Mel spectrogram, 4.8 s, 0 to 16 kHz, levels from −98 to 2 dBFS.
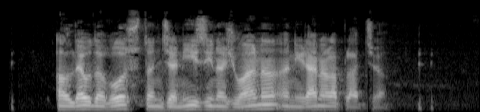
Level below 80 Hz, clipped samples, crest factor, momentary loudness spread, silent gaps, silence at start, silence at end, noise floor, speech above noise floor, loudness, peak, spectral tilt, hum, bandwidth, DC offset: -76 dBFS; under 0.1%; 22 dB; 12 LU; none; 0.55 s; 1 s; -71 dBFS; 43 dB; -28 LUFS; -8 dBFS; -3 dB/octave; none; 11 kHz; under 0.1%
